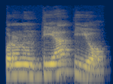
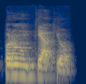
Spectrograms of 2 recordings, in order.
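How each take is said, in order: First: "pronunciatio" with vowels apart, pro-nun-ti-A-ti-o; hiatus. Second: "pronunciatio" run together as pro-nun-TYA-tyo; natural Spanish diphthongs. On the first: Teacher points to own usage, vowels in hiatus. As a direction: say "pronunciatio" splitting ti-a and ti-o. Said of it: "pronunciando todo el rato". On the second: Teacher asks why not the Spanish way, vowels merged. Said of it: "lo más natural para un hispanohablante". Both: Shown as a demonstration.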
